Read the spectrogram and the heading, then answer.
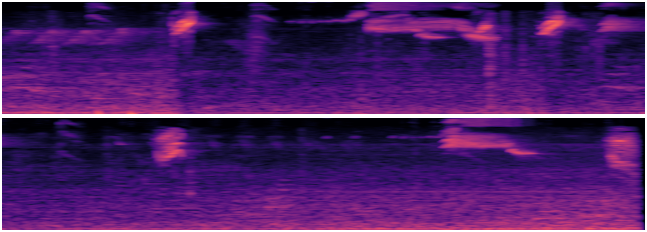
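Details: Sharp, very high chips from a female blue-black grassquit, each brief and spaced irregularly about one to two seconds apart, with a faint background hum.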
